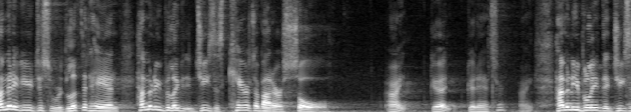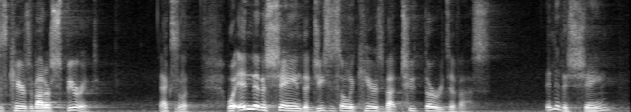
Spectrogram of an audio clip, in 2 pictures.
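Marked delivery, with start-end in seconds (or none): none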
